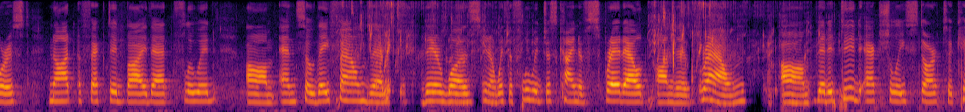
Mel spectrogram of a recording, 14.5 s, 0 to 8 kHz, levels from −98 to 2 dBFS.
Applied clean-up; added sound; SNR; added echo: neural mask model Resemble Enhance denoiser.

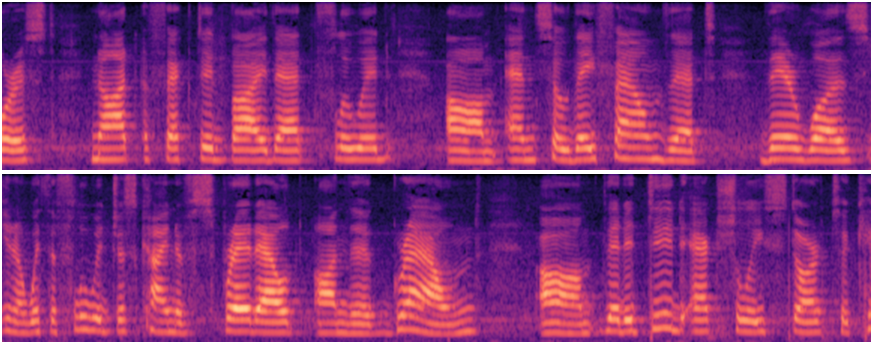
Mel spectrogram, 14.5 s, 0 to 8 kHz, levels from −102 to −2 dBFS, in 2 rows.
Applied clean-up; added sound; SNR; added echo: none; none; none; none.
